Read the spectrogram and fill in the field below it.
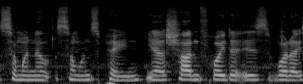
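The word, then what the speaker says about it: Schadenfreude: you laugh at someone El someone's pain yeah Shard Fuda is what I said I know some that is the connect pronunciation it's not scen fru or however Americans say it which I don't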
